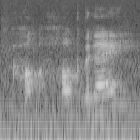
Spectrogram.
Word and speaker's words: Hogmanay: Hogmanay? Am I saying that right? – You are. That's like, that's the first day of the year?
